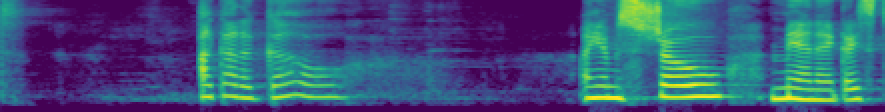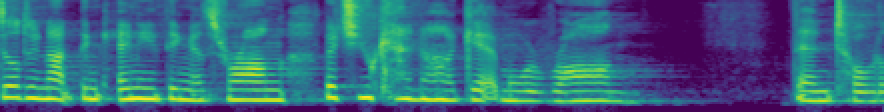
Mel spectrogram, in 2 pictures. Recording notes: Invisibilia Live with Story District. Our first live event!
